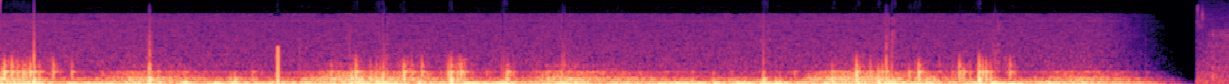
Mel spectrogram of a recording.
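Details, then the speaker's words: Lung crackles (rales), described as often heard in the lower portions of the lungs, from pediatric emergency training: muffled breath sounds with scattered brief popping and clicking noises. "crackles or rails are often heard in the lower portions of the lungs"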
